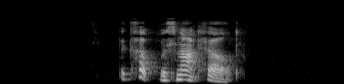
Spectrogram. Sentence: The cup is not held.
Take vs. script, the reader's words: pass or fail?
fail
